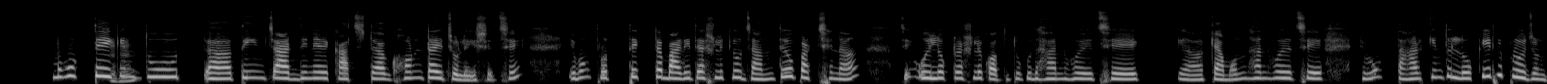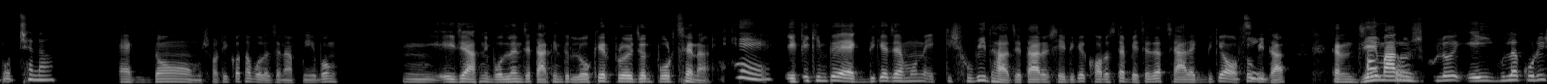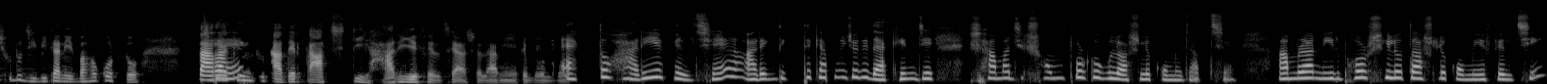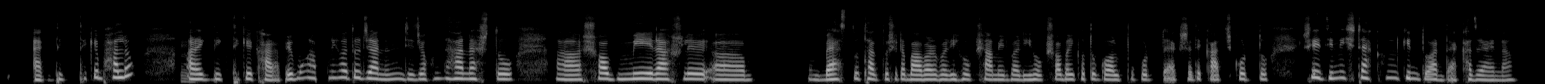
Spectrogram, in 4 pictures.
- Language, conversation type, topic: Bengali, unstructured, তোমার জীবনে প্রযুক্তি কী ধরনের সুবিধা এনে দিয়েছে?
- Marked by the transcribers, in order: stressed: "হারিয়ে"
